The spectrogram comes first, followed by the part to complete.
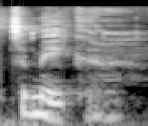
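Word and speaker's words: Tomeka: me tomato but anyway it is Tamika it is spelled t-o-m-e-k-a but it's still Tamika okay but it's all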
